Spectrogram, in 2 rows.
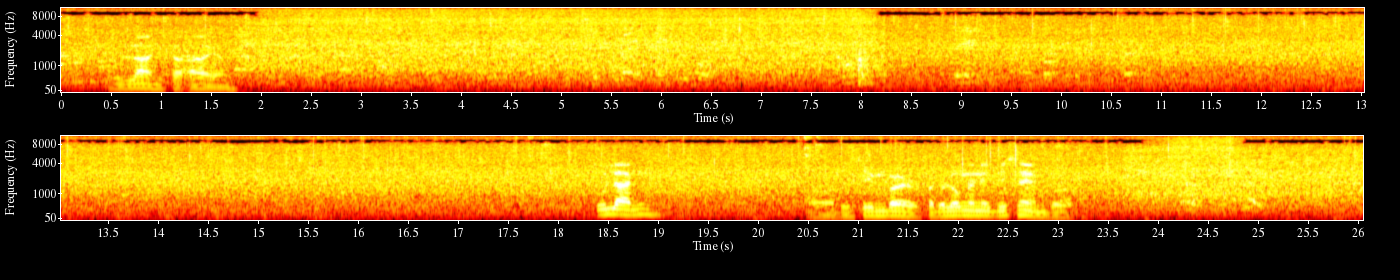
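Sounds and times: person's voice: 0.0 - 3.1, 18.4 - 19.1, 20.5 - 23.3
steady rain falling: 0.0 - 26.0.

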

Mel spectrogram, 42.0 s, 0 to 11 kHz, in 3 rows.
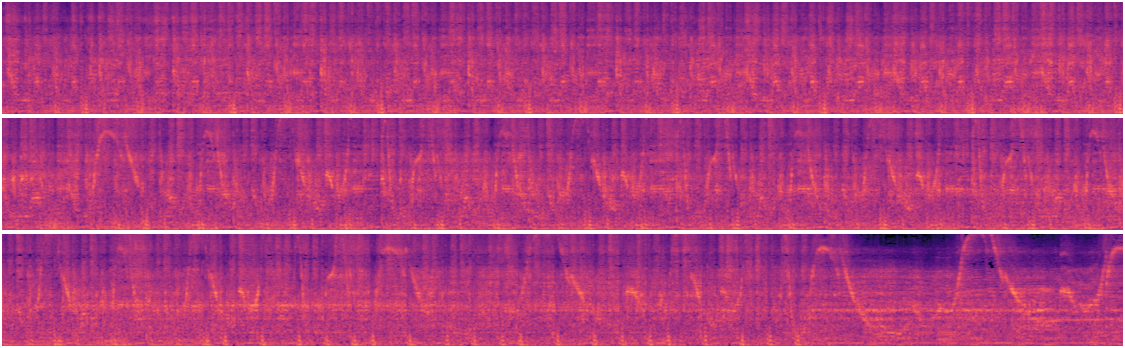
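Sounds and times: loud electronic music: 0.0 - 42.0
sweeping pitch effects: 24.9 - 42.0
held high tone: 37.9 - 42.0.

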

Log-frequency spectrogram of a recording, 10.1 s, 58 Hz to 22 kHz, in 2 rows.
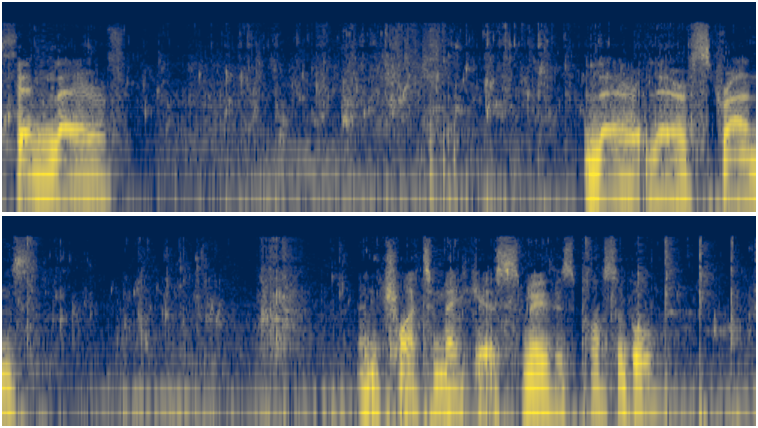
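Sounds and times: faint water trickling: 0.0 - 10.0.

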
